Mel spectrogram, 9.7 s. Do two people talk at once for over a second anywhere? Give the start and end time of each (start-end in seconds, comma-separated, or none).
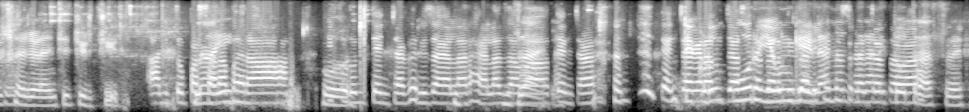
6.9-9.2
